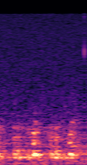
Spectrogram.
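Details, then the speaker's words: Fetal heart sounds from a pregnant woman near her due date during her fourth nonstress test after a failed catheter induction: rapid rhythmic whooshing pulses on the monitor while the baby is moving a lot. "The nonstress test monitors the baby's heart rate. The higher the better."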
